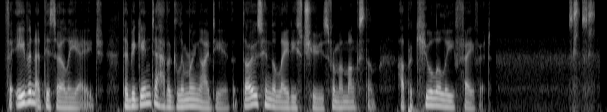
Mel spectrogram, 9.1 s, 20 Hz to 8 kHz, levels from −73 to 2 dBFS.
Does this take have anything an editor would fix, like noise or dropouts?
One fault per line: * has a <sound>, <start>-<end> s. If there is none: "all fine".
* has a laugh, 8.5-8.9 s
